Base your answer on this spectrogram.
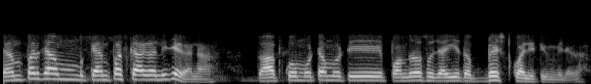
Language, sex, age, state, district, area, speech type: Hindi, male, 18-30, Bihar, Vaishali, rural, conversation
